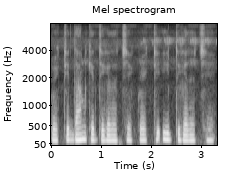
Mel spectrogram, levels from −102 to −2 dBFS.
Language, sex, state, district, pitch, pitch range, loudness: Bengali, male, Assam, Hailakandi, 140 Hz, 130-145 Hz, -18 LUFS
